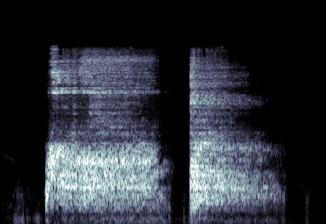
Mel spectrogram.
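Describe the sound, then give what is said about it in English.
A voice imitates Darth Vader's heavy mechanical respirator breathing: two long, hissing breaths, an inhale then an exhale, loud, with a brief pause between them. “Darth Vader just stood there, just breathing.”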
